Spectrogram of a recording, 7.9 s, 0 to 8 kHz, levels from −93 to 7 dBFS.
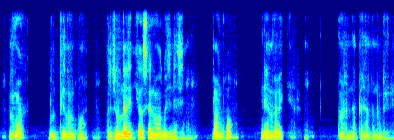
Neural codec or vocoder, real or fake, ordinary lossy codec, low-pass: autoencoder, 22.05 kHz, a latent of 192 numbers a frame, VITS, trained on one speaker; fake; none; 7.2 kHz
